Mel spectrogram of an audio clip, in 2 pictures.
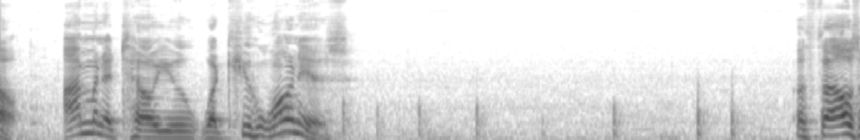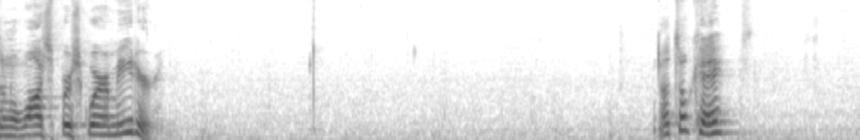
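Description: An elderly man lectures calmly.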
